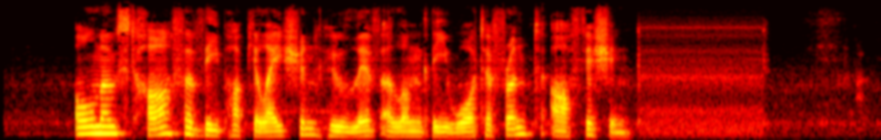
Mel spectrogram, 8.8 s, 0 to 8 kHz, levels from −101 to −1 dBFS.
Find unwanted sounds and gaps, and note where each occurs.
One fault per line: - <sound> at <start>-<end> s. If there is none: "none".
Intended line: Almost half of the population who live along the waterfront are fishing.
none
